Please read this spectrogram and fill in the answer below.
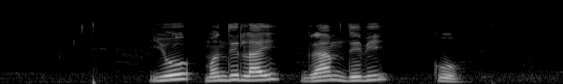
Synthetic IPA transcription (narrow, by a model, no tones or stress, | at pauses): jomʌnd̪irlaj | ɡramd̪ebi | ko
